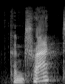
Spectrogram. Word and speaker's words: contract: 명사로 썼을 때는 발음도 약간 달라지고요. 그 어떤 계약서라는 뜻이 있지만 동사로 말을 할 때는 강세를 뒤에 넣습니다.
